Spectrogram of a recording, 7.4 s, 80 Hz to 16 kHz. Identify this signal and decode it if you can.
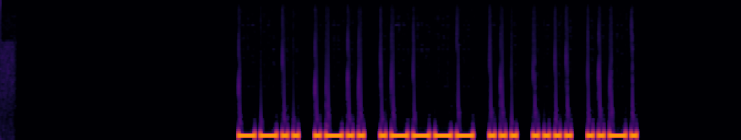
Morse code, heard as a keyed tone, about 22 wpm, 700 Hz. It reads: ZL1SHF
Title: DXCC-100 Call Signs - 6 Characters - 22wpm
